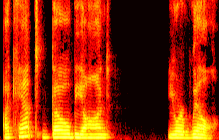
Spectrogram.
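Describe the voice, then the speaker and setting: Brief: woman voicing a motherly divine spirit, compassionate and soothing, mellow tone, very measured delivery. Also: on the low side, little pitch movement. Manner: slow, soothing, motherly address to listeners as children. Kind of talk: channeled spiritual message.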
